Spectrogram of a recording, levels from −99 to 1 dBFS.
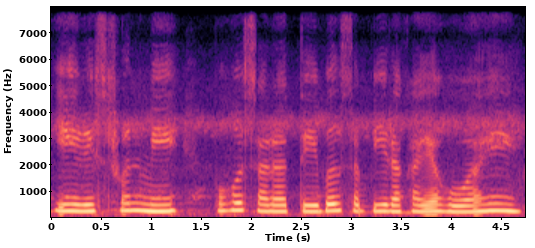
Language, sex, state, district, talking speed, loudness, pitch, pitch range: Hindi, female, Arunachal Pradesh, Papum Pare, 125 wpm, -11 LUFS, 245 Hz, 235-260 Hz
